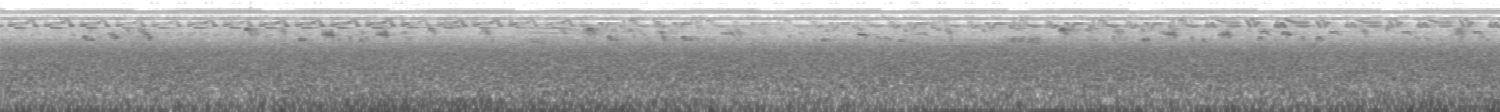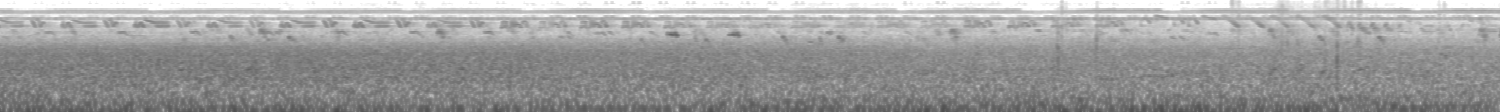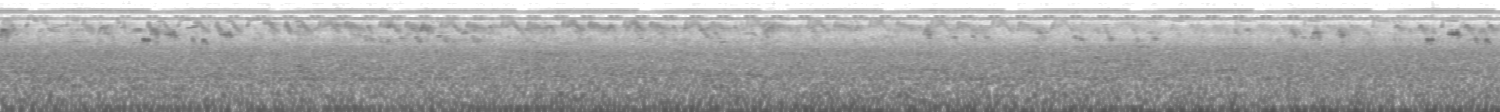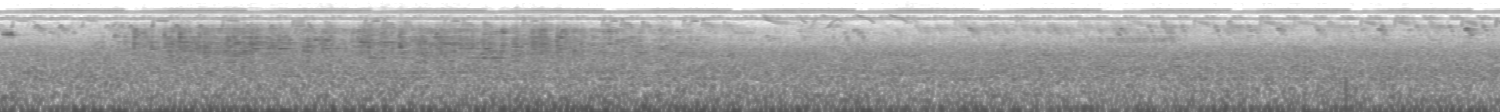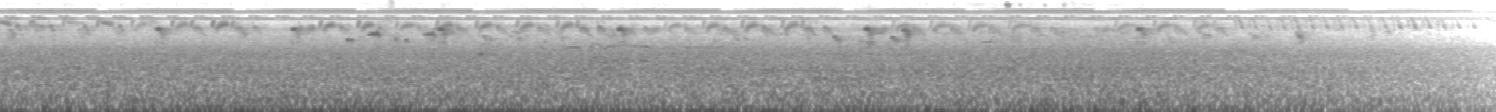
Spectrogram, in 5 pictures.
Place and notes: Stream sound, Beside the river embankment, Facing the village, Insect cry, Bird cry, Shotgun sound, Dog barking, Chicken crowing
